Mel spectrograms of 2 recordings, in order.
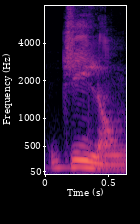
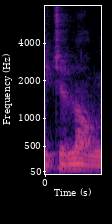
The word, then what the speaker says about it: Geelong: very difficult to pronounce trying to say g-long for ages and it's actually geelong and things like that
